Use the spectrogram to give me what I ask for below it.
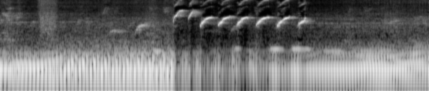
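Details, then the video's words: Greater green leafbird in 'ngunci kenari' song material: a clear series of about six loud upsweeping whistles lasting two seconds, set against a continuous low engine-like drone. "cucak ijo materi ngunci kenari"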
